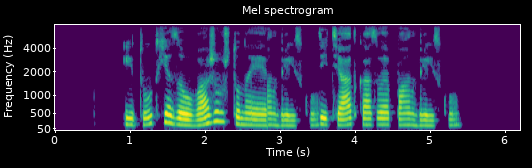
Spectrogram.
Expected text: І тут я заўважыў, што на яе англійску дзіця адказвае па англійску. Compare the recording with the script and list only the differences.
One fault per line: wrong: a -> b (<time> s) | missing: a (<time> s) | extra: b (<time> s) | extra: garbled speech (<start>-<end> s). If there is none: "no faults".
no faults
